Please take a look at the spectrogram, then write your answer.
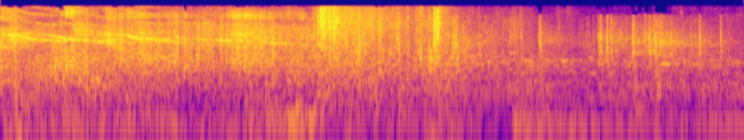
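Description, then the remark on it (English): Fireworks explosives rigged on a wooden drawbridge detonate, blowing up the bridge: a loud, sustained explosion with booming low rumbles, crackling bursts and splintering debris, continuing as a dense, chaotic roar of blasts and crashing wood for several seconds. “Blew up the bridge.”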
